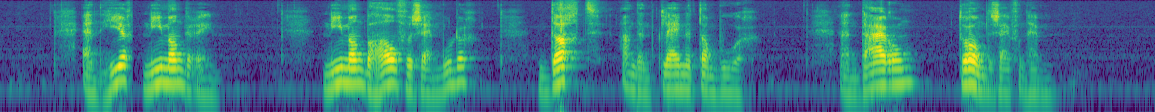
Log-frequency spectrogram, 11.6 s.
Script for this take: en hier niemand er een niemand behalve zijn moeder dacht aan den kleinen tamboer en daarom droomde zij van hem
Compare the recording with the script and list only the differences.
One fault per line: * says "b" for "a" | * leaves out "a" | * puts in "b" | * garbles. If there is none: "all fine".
all fine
